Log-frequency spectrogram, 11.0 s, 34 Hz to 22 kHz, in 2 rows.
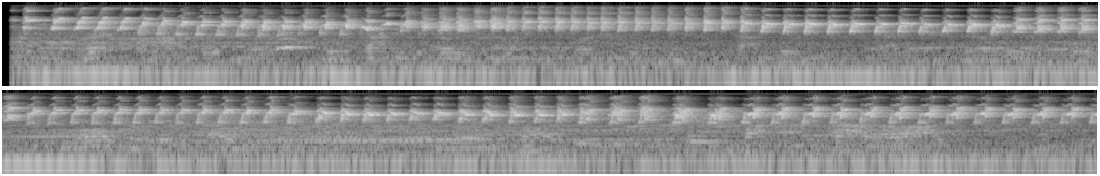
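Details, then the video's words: Aggressive young lovebird, two and a half months old, giving a nonstop stream of shrill, harsh chirps and chatter, densely packed and high-pitched, with only brief dips in intensity across the whole stretch. "Love bird jahat paud umur 2.5 bln"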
